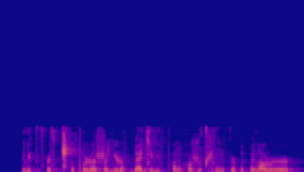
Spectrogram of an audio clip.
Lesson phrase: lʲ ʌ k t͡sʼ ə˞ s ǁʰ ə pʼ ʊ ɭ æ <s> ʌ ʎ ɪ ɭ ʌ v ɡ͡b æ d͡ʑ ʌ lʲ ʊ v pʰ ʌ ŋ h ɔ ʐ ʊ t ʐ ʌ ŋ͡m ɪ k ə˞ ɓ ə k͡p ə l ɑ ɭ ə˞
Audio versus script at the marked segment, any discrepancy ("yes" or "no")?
yes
